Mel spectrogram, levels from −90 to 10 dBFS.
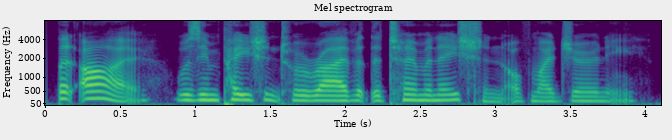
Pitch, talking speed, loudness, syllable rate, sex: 175 Hz, 175 wpm, -17 LUFS, 5.4 syllables/s, female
